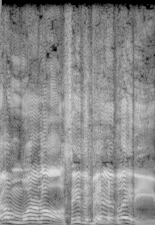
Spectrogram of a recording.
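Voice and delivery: put-on carnival barker calling voice. Showing how they could be a good carnival barker: carnival barker call. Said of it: "I feel like I could be good at it".

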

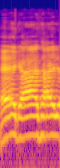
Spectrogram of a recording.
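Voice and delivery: very loud shout. Retelling how a greeting comes out when trying to be quiet: imitating own yelling.

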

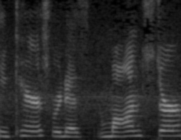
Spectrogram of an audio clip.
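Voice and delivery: plain

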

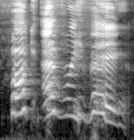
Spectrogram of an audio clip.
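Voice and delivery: very high, very loud, shrill screaming shriek. Crying with a razor blade in hand, the narrator screams while cutting into their arm. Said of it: "I screamed as I pierced into my arm".

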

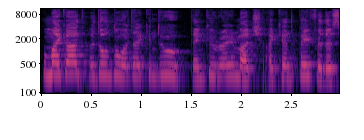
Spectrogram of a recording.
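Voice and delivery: put-on very high Indian accent. Retelling what a woman said on meeting them, the speaker does an Apu-style accent. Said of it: "they talked like apu from the simpsons".

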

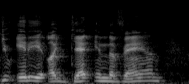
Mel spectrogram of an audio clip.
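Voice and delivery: normal talking voice

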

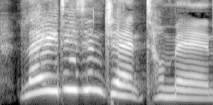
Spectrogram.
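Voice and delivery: put-on British accent. Trying out an introduction after asking how to yell it, british accent. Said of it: "You'll get a 9.5 if you do British".

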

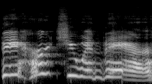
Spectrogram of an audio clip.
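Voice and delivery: put-on loud, high, wailing yell of crying child. Retelling a crying child's words to a waiting room: imitating a child screaming. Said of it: "looked at the other kids in the waiting room and screamed".

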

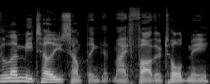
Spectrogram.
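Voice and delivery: weighty, low, hushed delivery full of wisdom. Speaker imitates how a man said a line that friends quote, with mock wisdom. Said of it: "there was a lot of wisdom behind it".

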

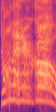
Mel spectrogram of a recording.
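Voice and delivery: very high shriek at full volume. Retelling a struggle over a dog, re-enacting own screaming from the other side. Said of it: "screaming like".

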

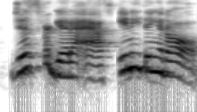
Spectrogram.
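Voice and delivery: usual speaking voice

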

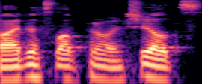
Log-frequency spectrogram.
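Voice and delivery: dripping, over-the-top sarcasm, acted out. Retelling what was said each time rolling dice: imitating own sarcastic remark. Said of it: "I was saying that with ultimate sarcasm".

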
